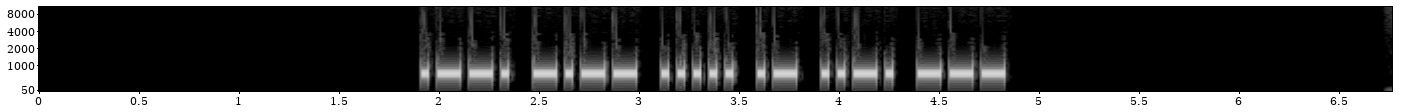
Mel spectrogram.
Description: Morse code, heard as a keyed tone, about 30 wpm, 700 Hz. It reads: PY5AFO
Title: DXCC-100 Call Signs - 6 Characters - 30wpm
